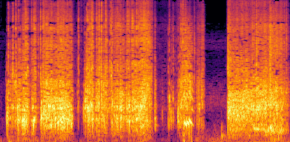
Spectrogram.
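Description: Plastic cups crunch and crackle as they are crushed underfoot.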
